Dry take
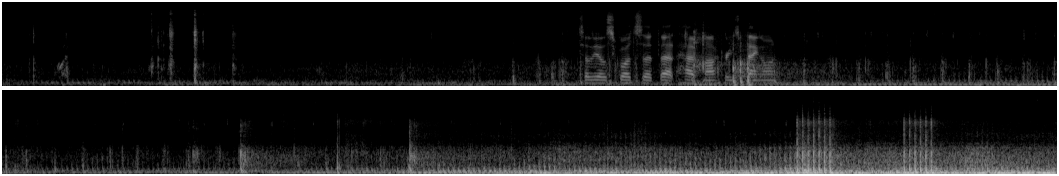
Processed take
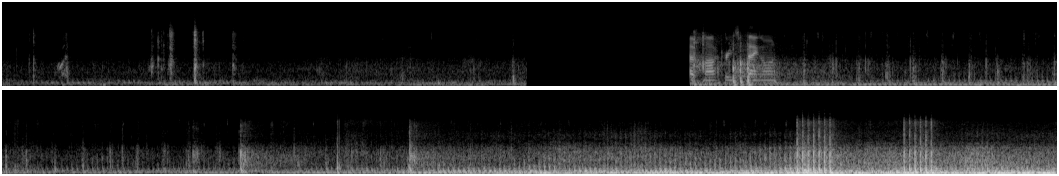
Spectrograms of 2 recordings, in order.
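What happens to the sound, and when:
5.25–6.88 mute
whole clip: LPF 3500 Hz 12 dB/oct; gain +8 dB

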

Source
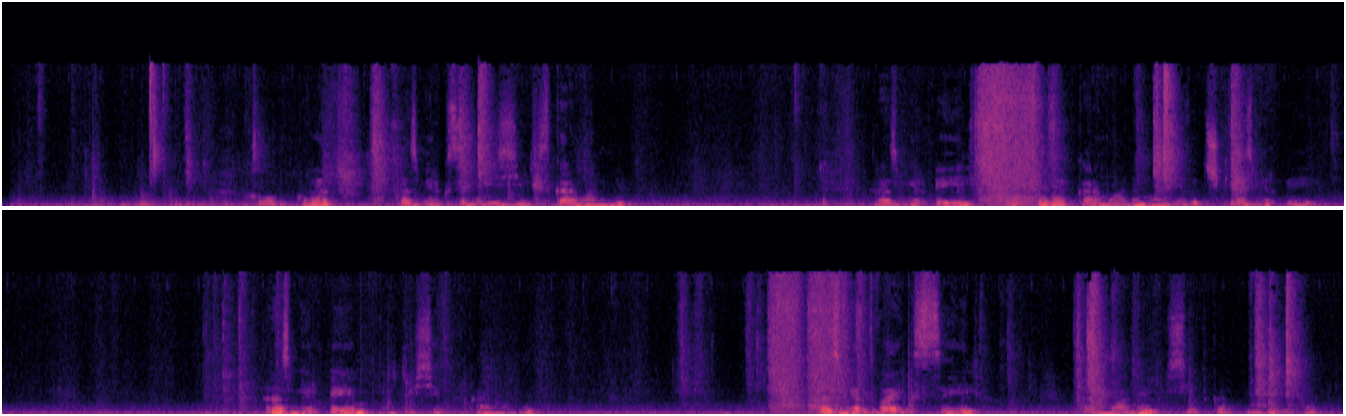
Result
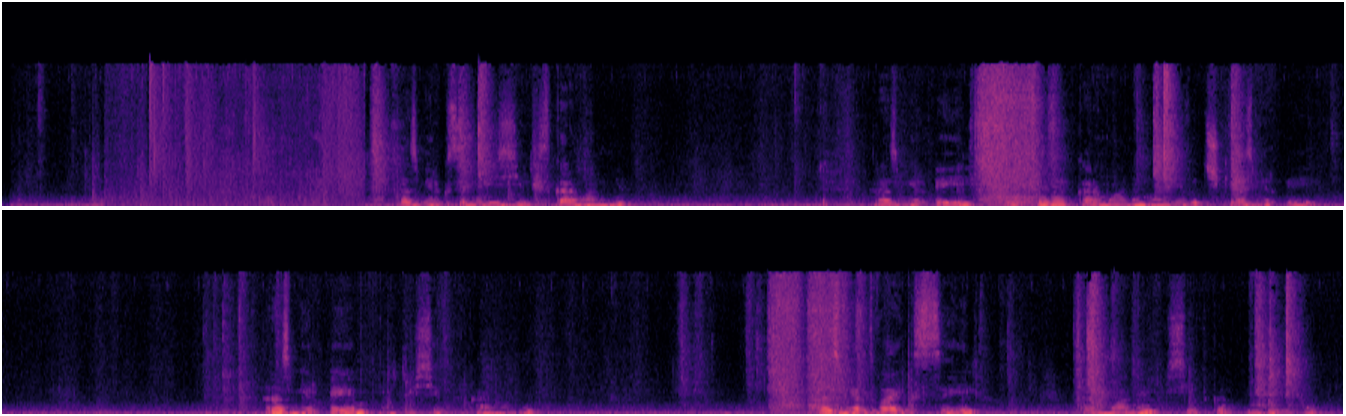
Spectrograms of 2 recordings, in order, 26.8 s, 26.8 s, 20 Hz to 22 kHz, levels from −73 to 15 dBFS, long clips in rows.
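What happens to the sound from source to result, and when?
1.03–3.64 spectral compressor 4:1

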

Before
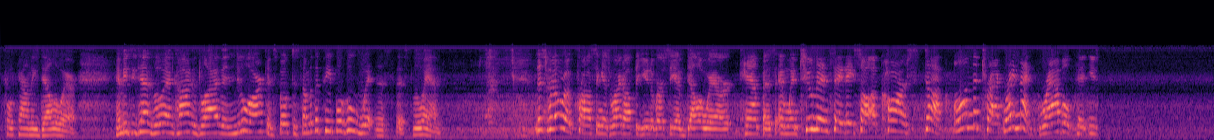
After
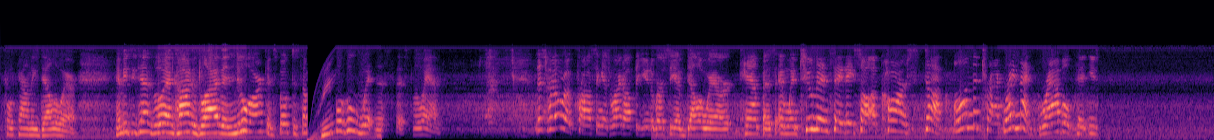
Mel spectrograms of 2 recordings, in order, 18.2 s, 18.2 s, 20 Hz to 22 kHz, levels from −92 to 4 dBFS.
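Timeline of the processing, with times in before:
2.36–3.69 gain +7.5 dB
4.6 tape start 0.43 s
5.71–9.77 BPF 660–4700 Hz
14.59–15.05 compressor 4:1, threshold -25 dBFS

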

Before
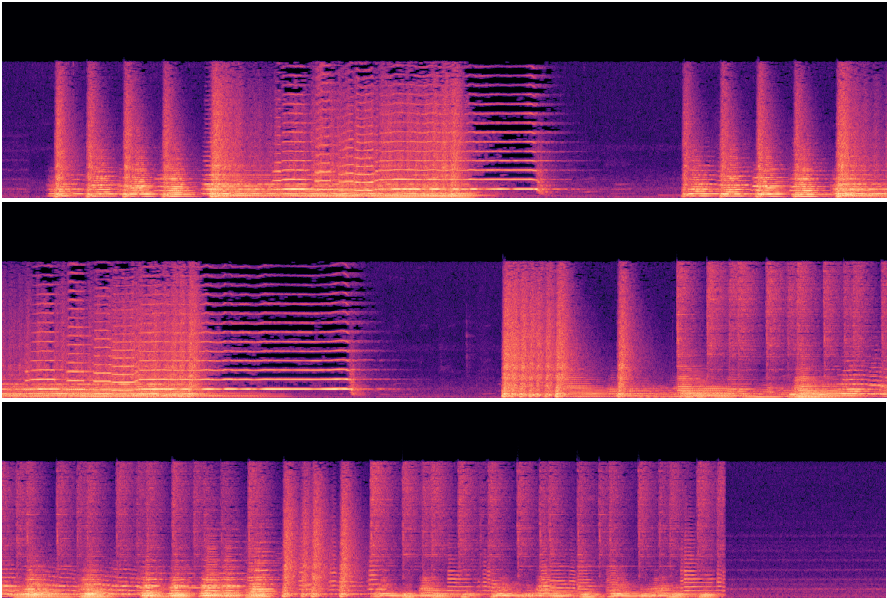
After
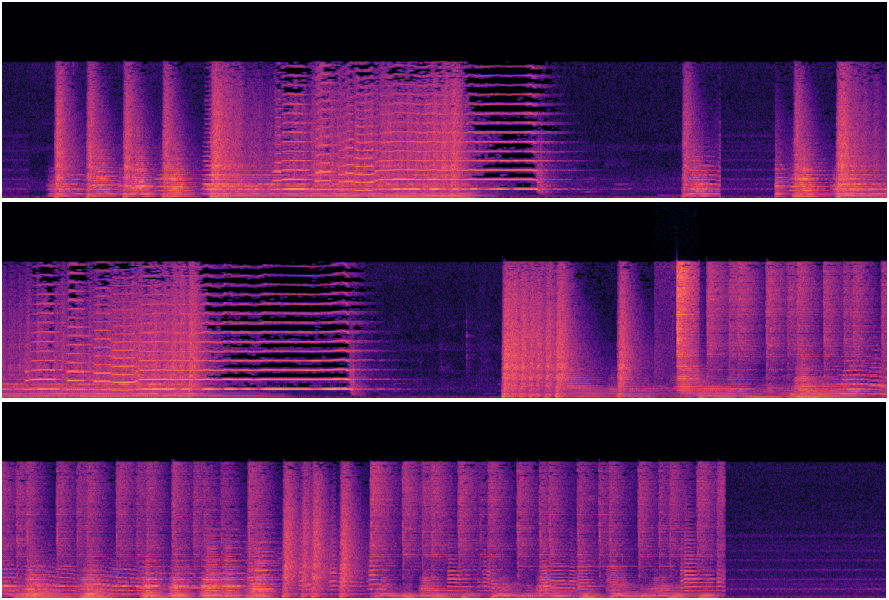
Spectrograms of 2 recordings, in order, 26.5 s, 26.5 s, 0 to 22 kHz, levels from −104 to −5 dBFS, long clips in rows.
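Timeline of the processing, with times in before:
7.19–7.74 room tone
15.38–15.83 tilt +4.5 dB/oct
whole clip: passive tone stack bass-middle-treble 5-5-5; gain -1.5 dB

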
